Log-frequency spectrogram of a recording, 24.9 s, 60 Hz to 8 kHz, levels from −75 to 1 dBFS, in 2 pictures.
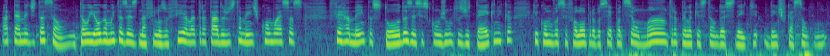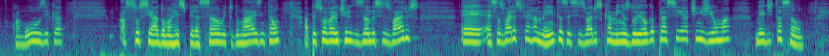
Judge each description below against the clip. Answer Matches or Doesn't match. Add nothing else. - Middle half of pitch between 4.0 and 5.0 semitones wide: Doesn't match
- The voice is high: Matches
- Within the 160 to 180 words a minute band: Matches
